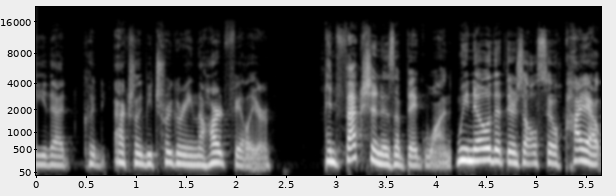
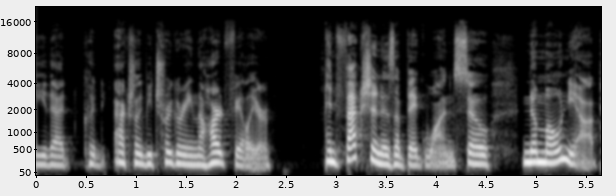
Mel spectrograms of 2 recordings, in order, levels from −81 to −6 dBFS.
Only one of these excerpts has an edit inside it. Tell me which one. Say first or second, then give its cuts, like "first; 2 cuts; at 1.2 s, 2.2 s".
first; 1 cut; at 4.1 s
